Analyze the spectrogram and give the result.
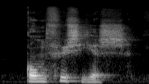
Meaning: Confucius
- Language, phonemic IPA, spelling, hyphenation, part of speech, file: Dutch, /ˌkɔnˈfy.si.ʏs/, Confucius, Con‧fu‧ci‧us, proper noun, Nl-Confucius.ogg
